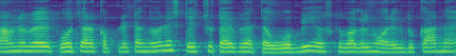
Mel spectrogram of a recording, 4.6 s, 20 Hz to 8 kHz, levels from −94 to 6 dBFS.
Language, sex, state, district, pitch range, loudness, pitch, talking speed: Hindi, female, Haryana, Rohtak, 185-200 Hz, -15 LUFS, 190 Hz, 290 wpm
